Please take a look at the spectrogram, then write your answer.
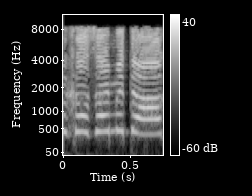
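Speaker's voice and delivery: put-on very high, loud little boy voice. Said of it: "the voice explains".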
